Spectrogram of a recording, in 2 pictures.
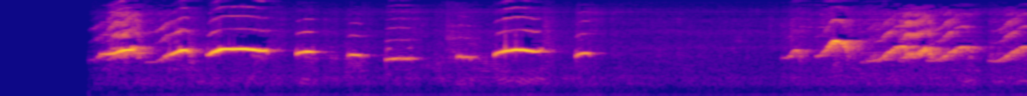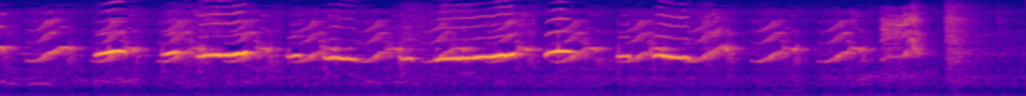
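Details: Cockatiel singing: a short run of clear, looping whistled notes, a pause, then a longer, busier warble of rising and falling whistles.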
